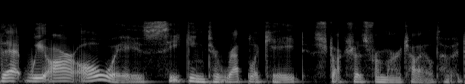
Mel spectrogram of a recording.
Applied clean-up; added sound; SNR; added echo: none; none; none; none.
